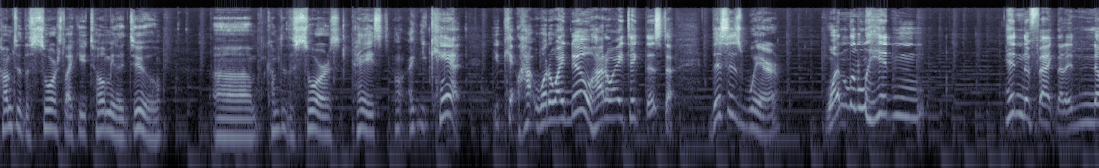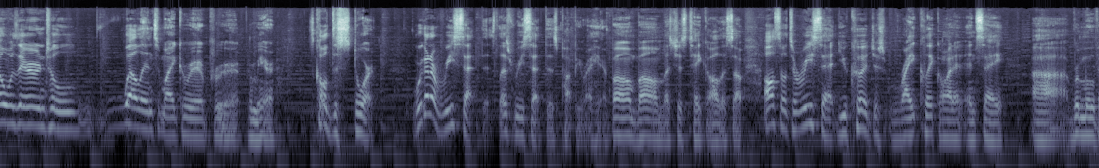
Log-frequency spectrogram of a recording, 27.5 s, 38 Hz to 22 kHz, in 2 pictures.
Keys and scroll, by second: 4.2 super+v, 5.5 super+v.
